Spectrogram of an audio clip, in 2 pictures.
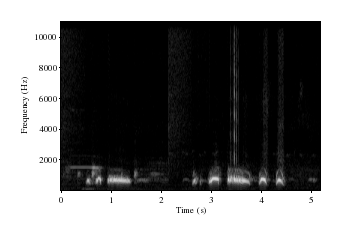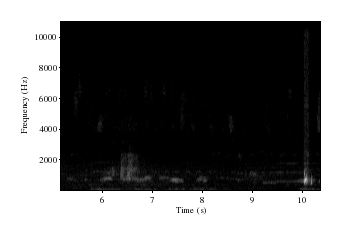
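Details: Decoy spotted dove cooing to lure a wild rival, in the double-voiced style with two ending notes: two phrases of a short note, long steady coos, a drawn-out falling coo and two arched closing notes, with a faint whistle at the start.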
